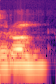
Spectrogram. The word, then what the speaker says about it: run: And the next one here is, so run, do not pronounce it in English run. Yeah, it's the same word as English run, but the Nuer pronounce it as run.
